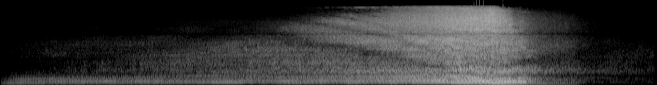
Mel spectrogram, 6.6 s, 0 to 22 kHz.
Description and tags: Truck-Diesel 10dodge flyby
